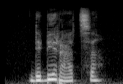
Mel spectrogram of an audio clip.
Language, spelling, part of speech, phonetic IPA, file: Russian, добираться, verb, [dəbʲɪˈrat͡sːə], Ru-добираться.ogg
- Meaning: 1. to get (to), to reach 2. passive of добира́ть (dobirátʹ)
